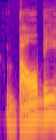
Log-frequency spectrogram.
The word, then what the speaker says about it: Bowlby: Yeah, I was reading something about attachment theory the other day by Bowlby. How do you say his name? Bowlby.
